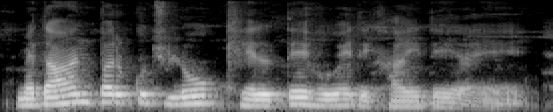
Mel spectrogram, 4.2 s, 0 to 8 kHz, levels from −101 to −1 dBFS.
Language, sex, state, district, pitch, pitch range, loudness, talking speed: Hindi, male, Chhattisgarh, Balrampur, 125 Hz, 110-160 Hz, -22 LUFS, 145 wpm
